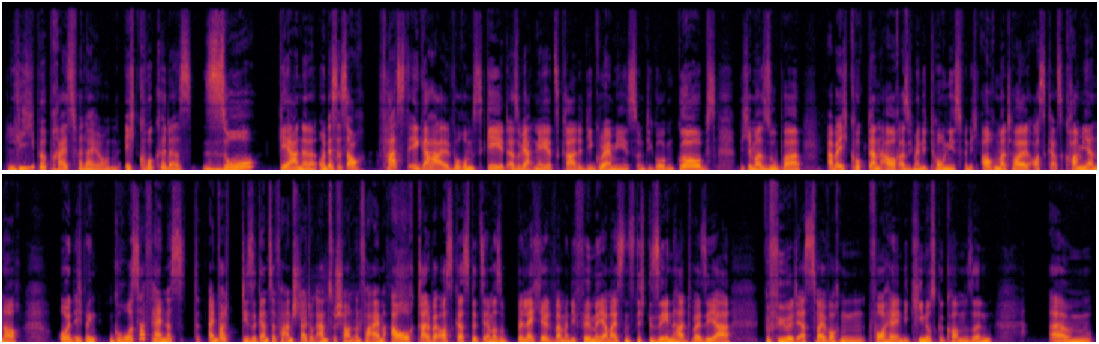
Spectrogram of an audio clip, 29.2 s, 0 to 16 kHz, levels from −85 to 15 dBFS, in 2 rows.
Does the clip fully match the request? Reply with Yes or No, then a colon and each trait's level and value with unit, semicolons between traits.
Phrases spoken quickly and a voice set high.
Yes: fast, 200 wpm; high, 210 Hz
